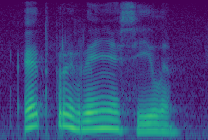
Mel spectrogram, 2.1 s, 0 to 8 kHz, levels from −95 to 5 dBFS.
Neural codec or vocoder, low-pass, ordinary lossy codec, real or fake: none; none; none; real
